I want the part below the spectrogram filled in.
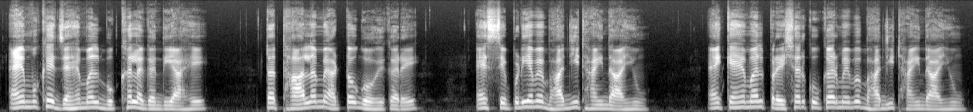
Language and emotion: Sindhi, neutral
